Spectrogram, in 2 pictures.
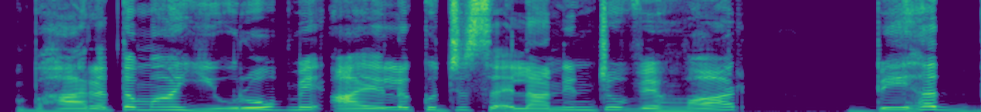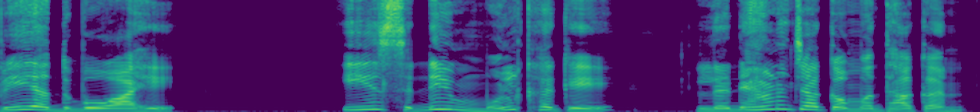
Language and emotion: Sindhi, disgusted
